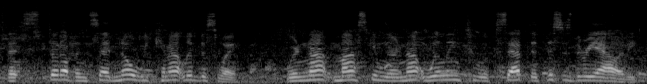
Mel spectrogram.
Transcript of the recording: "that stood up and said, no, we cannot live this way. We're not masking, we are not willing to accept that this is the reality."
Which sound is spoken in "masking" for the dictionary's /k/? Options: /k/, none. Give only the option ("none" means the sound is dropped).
/k/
